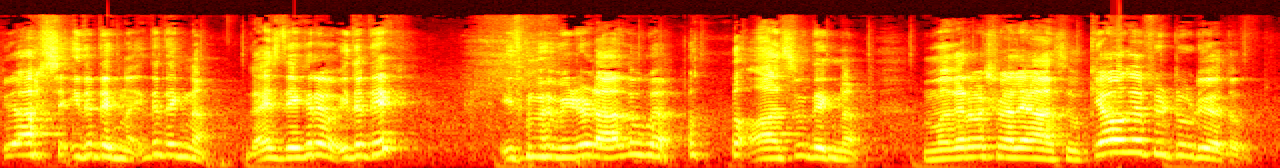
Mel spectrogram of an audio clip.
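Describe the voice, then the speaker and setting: A man's voice: high voice, animated, brisk. A young man hosting a casual vlog, chatting and teasing, talking straight to his viewers. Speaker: vlogger.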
